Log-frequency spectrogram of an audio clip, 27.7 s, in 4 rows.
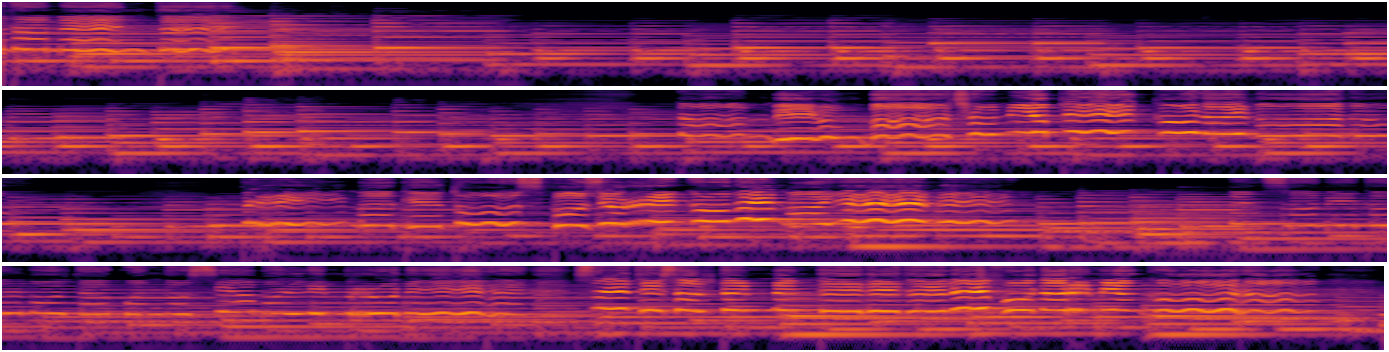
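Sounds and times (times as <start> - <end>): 
singing voice: 0.0 - 1.4, 10.2 - 13.9, 15.0 - 18.9, 20.0 - 27.6
piano: 0.0 - 27.6.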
